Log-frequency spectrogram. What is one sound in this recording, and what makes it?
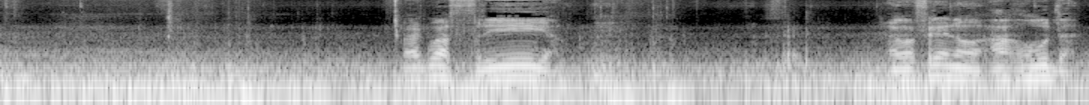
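Tyres rumble over the road.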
